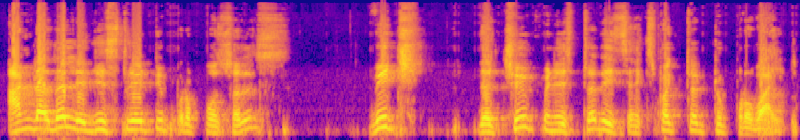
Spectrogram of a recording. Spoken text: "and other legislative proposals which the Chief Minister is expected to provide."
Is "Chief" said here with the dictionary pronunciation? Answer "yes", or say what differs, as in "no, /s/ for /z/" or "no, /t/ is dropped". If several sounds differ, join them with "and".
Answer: no, /p/ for /f/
